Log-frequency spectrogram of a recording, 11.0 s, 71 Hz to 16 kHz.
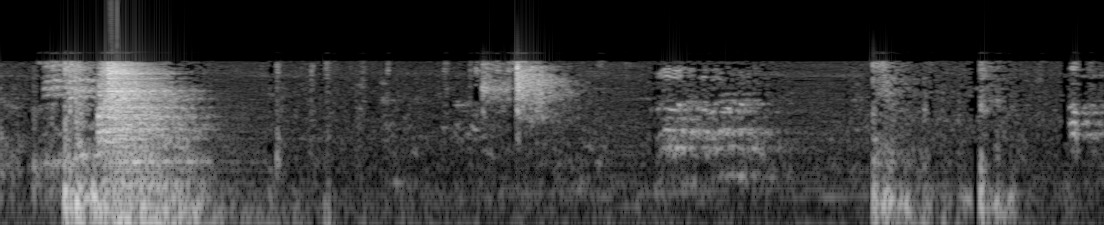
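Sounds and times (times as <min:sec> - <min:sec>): sharp bang: 0:00.6 - 0:02.3.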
